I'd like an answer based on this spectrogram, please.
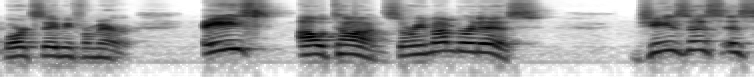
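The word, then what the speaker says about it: εἰς: No, not heis. I'm sorry, forget it. Don't pronounce it heis. Forget it. Lord, save me from error. Ace auton.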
